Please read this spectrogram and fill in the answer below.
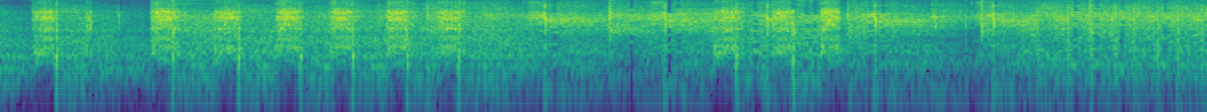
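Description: Airsoft rifle firing rapid semi-automatic shots, about four a second, in a continuous string.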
